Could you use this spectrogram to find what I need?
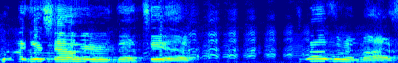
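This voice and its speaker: Animated and fairly high-pitched, a woman with a Tennessee accent talks at a moderate pace with ordinary pitch variation. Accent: Southern US (Tennessee). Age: 70s. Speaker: talk show host. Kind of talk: casual chat. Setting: studio.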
